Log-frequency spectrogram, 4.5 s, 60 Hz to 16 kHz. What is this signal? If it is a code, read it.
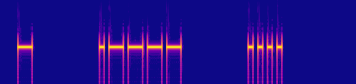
Morse code, heard as a keyed tone, about 20 wpm, spaced as for 8 wpm, 700 Hz. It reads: T1H
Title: 107 Lesson 18e - Letter m - Three Characters 20wpm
